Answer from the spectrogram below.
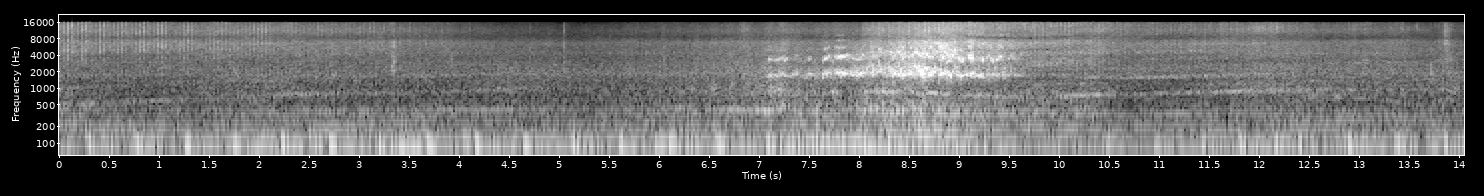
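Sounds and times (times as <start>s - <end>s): go-kart engines running: 0.0s - 14.0s
tyre skid squealing: 6.8s - 10.5s.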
